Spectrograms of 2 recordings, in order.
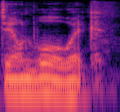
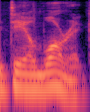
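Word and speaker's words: Dionne Warwick: duet with Dion Warwick and I know it's pronounced Dion Warwick because I fell cuz I went to here in concert and she came in for an interview and it's people used to say Dion Warick and I went no Dion Warwick and she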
